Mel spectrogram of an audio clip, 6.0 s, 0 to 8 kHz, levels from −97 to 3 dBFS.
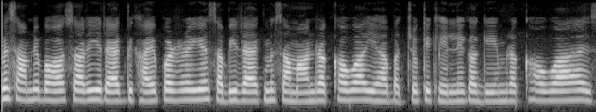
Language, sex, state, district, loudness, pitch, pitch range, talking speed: Hindi, female, Rajasthan, Churu, -16 LUFS, 215 Hz, 205-220 Hz, 250 wpm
